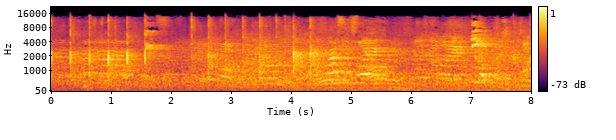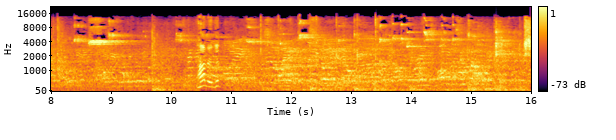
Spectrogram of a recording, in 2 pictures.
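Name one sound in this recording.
A basketball bounces repeatedly on a hard floor in a large echoing hall.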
